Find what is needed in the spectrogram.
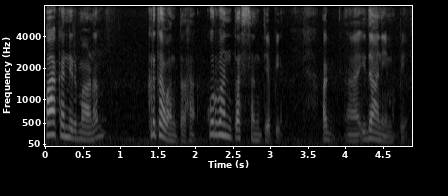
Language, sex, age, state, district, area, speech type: Sanskrit, male, 18-30, Karnataka, Uttara Kannada, rural, spontaneous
